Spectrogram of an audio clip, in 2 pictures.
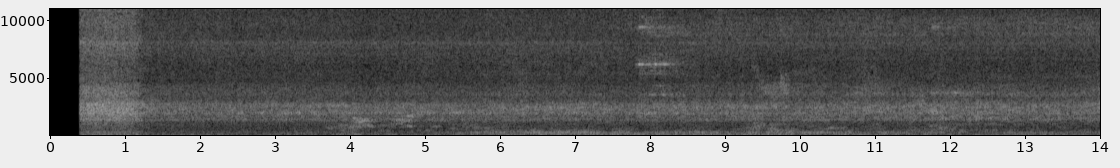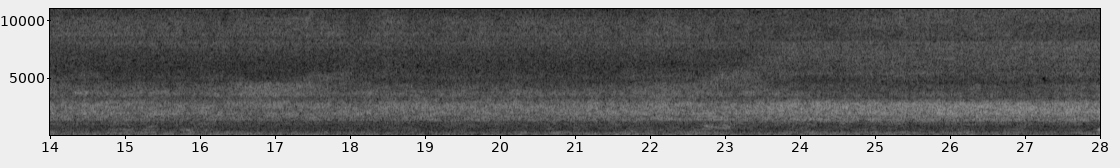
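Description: Sawmill log-processing line running: a steady mechanical din from the multi-blade rip saw's motors, spinning blades and log conveyor.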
